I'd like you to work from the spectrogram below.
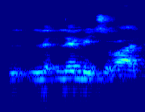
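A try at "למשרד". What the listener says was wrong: Not le, la Misrad. What's underneath the lamed when you say la Misrad? Which one would you think it is?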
